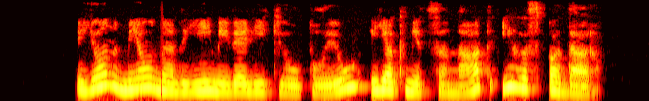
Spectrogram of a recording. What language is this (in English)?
Belarusian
